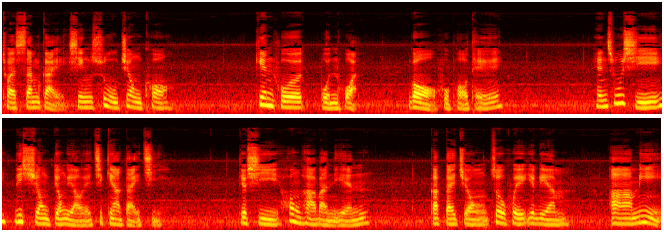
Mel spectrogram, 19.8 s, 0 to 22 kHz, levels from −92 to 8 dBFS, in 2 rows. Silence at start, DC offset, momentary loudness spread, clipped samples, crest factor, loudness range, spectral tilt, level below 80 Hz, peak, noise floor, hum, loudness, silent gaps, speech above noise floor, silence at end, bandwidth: 0 s; under 0.1%; 9 LU; under 0.1%; 22 dB; 3 LU; -4.5 dB/octave; -58 dBFS; 0 dBFS; -45 dBFS; none; -21 LUFS; none; 24 dB; 0 s; 16 kHz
